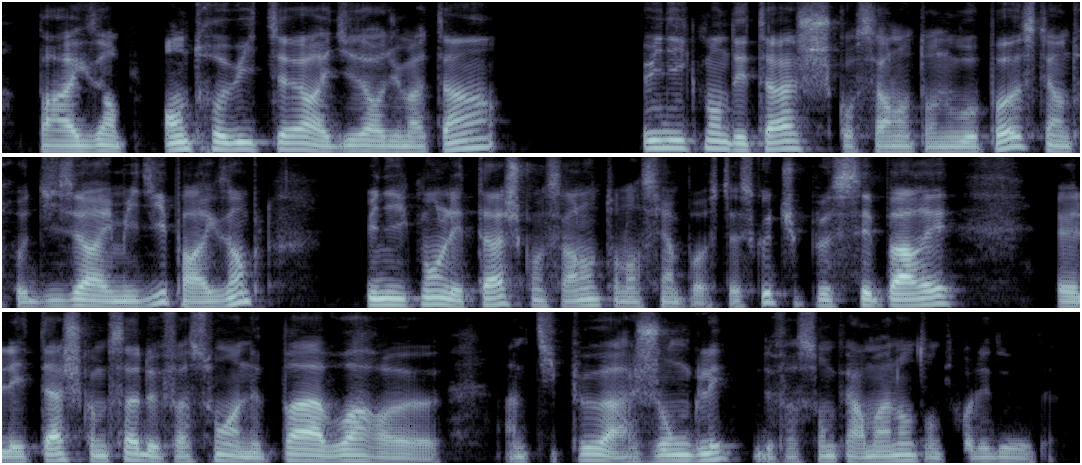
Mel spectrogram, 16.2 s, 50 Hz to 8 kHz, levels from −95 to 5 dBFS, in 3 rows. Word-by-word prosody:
Par 100 -1 0
exemple 100 0 +1
entre 135 +1 +3
8:00 130 -1 +2
et 95 - +1
10:00 100 +1 0
du 95 - -1
matin 130 - 0 0.7
uniquement 155 -1 +2
des 120 -3 +1
tâches 145 +2 +2
concernant 95 0 -4
ton 90 - -7
nouveau 95 0 0
poste 95 - +1
et - - +1
entre 95 -2 -4
10:00 105 +4 +1
et 95 - +2
12:00 95 - -1
par 95 - 0
exemple, 95 - -1 0.5
uniquement 120 +2 +3
les 105 -4 +1
tâches 130 +3 +1
concernant 105 +2 -3
ton 105 -5 -8
ancien 90 0 -6
poste. 80 - -11
Est-ce 95 - -8
que 170 - +1
tu 165 -5 -11
peux 110 -5 -5
séparer, 115 +6 +4 0.5
heu, 95 - +1
les 90 0 0
tâches 115 +1 +2
comme 100 -1 -3
ça, 120 +1 +2
de 105 - +2
façon 95 +4 -3
à - - +1
ne 90 -2 -1
pas 110 +6 +5
avoir, 105 -3 +2
heu, 75 -4 -4 0.3
un - - -9
petit - - -13
peu 115 -1 0
à 85 - -3
jongler 110 - 0
de - - -10
façon 85 +3 -7
permanente 95 +5 -2
entre 85 - -10
les 85 - -6
2 85 -2 -8
te - - -31
105 Hz, 215 wpm, -26 LUFS, 95-125 Hz, 0.7 s, pas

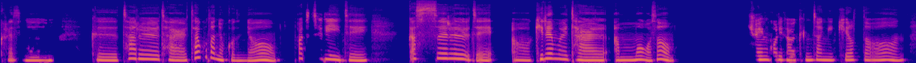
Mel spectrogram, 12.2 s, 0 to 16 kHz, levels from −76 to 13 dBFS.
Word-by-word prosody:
그래서 185 - -6 0.9
그 180 -2 0
차를 255 -4 +1
잘 180 -6 0
타고 335 - -1
다녔거든요. 180 - +1 0.3
확실히 245 -5 -1
이제 180 -2 0 0.5
가스를 280 -4 +2
이제 180 0 -1 0.2
어 180 -2 -1
기름을 255 +1 +2
잘 180 -3 +3
안 185 0 +1
먹어서 205 -2 +1 1.0
주행거리가 210 -3 0
굉장히 195 -1 +1
길었던 195 -1 -1
195 Hz, 215 characters per minute, -23 LUFS, 180-230 Hz, 1.0 s, 잘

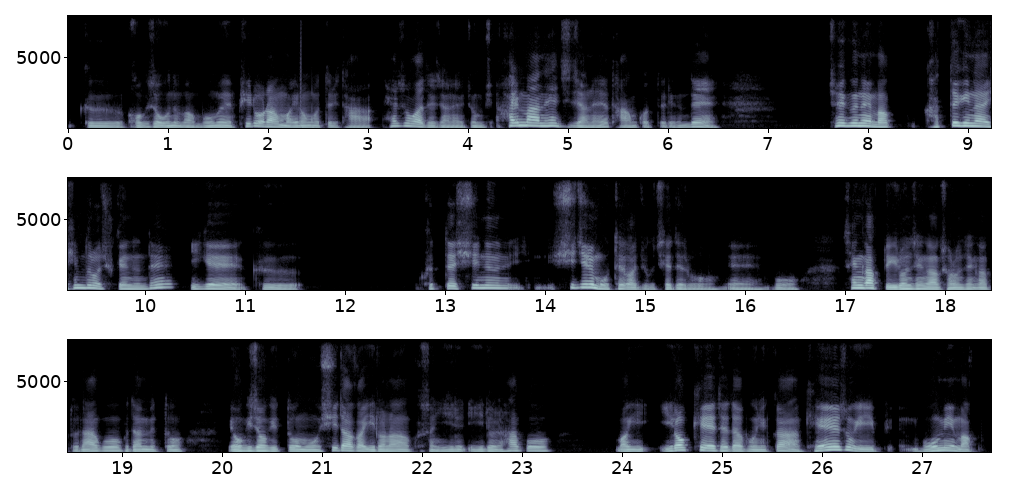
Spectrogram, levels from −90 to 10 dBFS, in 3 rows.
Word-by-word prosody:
그 90 -4 -3
거기서 110 +3 -3
오는 95 -1 0
막 80 -1 -4
몸의 95 +4 -1
피로랑 150 -8 +1
막 90 - 0
이런 100 +4 -1
것들이 95 -3 -6
다 75 -1 -7 0.2
해소가 175 -4 0
되잖아요. 80 -5 -4
좀 85 +1 -5
할 200 +1 +1
만해지잖아요 150 - +2
다음 80 -5 -6
것들이. 75 -1 -10
근데 105 - -2 1.1
최근에 190 -2 +4
막 140 -2 +2 0.3
가뜩이나 175 +5 +3
힘들어 185 +1 +1
죽겠는데 135 - -2 0.2
이게 125 - +1
그 85 -7 -4 1.3
그때 135 +5 -2
쉬는 185 +2 -1 0.3
쉬지를 215 +2 +2
못해 135 - +1
가지고 95 -9 -2
제대로. 80 -5 -4
예. 75 -2 -5 0.2
뭐 80 -5 -6 0.4
생각도 180 -8 +4
이런 120 +4 +5
생각 115 -3 +2
저런 95 +2 0
생각도 100 -5 -3
나고 120 +5 0
그다음에 105 -2 0
또 95 +1 -3 0.4
여기저기 115 +1 +3
또 115 -1 +2
뭐 95 -2 +1
쉬다가 145 - +2
일어나 110 +2 +2
갖고서 95 -1 -5
일 95 +5 -2
일을 95 0 -2
하고 135 -3 -1 0.6
막 110 -2 +2
이 95 -1 -2
이렇게 175 +5 +4
되다 130 -4 +2
보니까 100 - 0
계속 190 - +4
이 115 -4 0 0.5
몸이 145 - +3
막 110 -8 0
110 Hz, 285 characters per minute, -23 LUFS, 95-145 Hz, 1.3 s, 이런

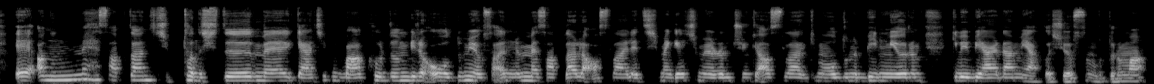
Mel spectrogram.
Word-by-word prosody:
eee, 185 0 +4
anonim 200 +3 +2
hesaptan 200 -3 0
hiç 200 0 -1
tanıştığın 180 0 +3
ve 175 0 +2
gerçek 155 +4 -2
bir 170 -2 -11
bağ 160 0 +3
kurduğun 180 +1 -2
biri 185 0 +2
oldu 175 +1 0
mu 195 - +2
yoksa 165 -2 +2
,"Anonim 170 +2 -2
hesaplarla 170 0 0
asla 160 -1 -1
iletişime 165 +2 -2
geçmiyorum 160 0 -1
çünkü 165 0 -5
asla 165 -1 +1
kim 170 +2 -11
olduğunu 165 +1 -4
bilmiyorum." 170 -1 +1 0.3
gibi 175 -1 +2
bir - - +3
yerden 160 0 +2
mi 155 - -7
yaklaşıyorsun 130 +3 -1
bu 140 - -18
duruma? 145 +2 -2
170 Hz, 160 wpm, -23 LUFS, 160-180 Hz, 0.3 s, eee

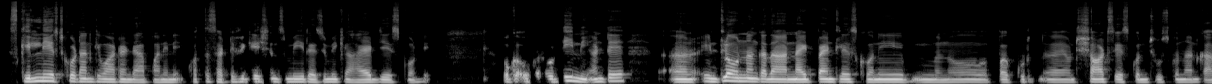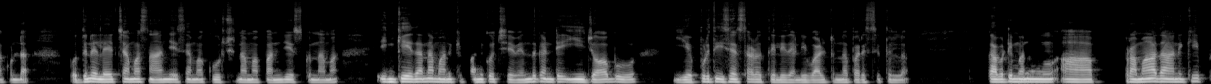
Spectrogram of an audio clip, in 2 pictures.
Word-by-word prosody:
Skill 140 +2 +2
నేర్చుకోడానికి 135 -4 0
వాడండి 115 -2 0
ఆ - - -5
పనిని. 110 +1 -1
కొత్త 115 - -10
సర్టిఫికేషన్స్ 120 +2 -3
మీ 125 - +3
రెజ్యూ‌మ్‌కి 120 +2 -1 0.2
యాడ్ 110 0 +1
చేసుకోండి. 105 +2 -7 0.8
ఒక - - -2
ఒక - - -18
రొటీన్‌ని 130 0 +3
అంటే 155 +4 +1 0.6
ఆహ్, 120 -1 +4
ఇంట్లో 150 +6 +5
ఉన్నాం 145 -2 +4
కదా! 120 -1 +4 0.2
నైట్ 115 0 +4
ప్యాంట్లేసుకొని 120 -2 +2 0.5
మనం 110 +1 -3 0.4
ప - - -3 0.2
క్రు 115 -1 -8 0.3
ఏమ 110 - -4 0.2
షార్ట్స్ 120 -1 0
వేసుకొని 115 0 -2
చూసుకుందామని 115 0 -4
కాకుండా 105 +1 -4 0.4
పొద్దున్నే 125 +6 +3
లేచామా! 120 +1 +2
స్నానం 115 -1 +1
చేశామా! 115 0 -1
కూర్చున్నామా! 110 -1 -2
పని 105 +1 +1
చేసుకున్నామా! 110 0 -3 0.5
ఇంకేదన్నా 130 +1 +4
మనకి 120 -1 0
పనికొచ్చేవి. 115 -2 -1
ఎందుకంటే 125 0 +1
ఈ - - +6
జాబు 120 +2 +1 0.7
ఎప్పుడు 125 +4 -2
తీసేస్తాడో 120 -2 0
తెలీదండి. 105 -1 -1
ఇవాల్టున్న 105 +1 -3
పరిస్థితుల్లో. 105 -1 -7 0.8
కాబట్టి 120 +2 +4
మనం 120 0 +5 0.4
ఆ - - +4 0.5
ప్రమాదానికి 125 +1 +3
115 Hz, 125 wpm, -19 LUFS, 110-125 Hz, 0.8 s, ఈ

